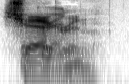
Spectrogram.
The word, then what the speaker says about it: chagrin: I mean, it sounds unless French. you say it like an American. Like chagrin.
